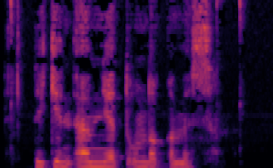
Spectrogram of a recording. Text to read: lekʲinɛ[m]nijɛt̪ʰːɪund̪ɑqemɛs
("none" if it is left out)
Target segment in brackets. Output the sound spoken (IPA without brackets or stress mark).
m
